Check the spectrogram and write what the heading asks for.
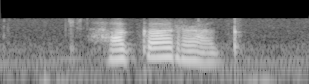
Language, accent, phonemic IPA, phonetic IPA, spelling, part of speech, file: Armenian, Eastern Armenian, /hɑkɑˈrɑk/, [hɑkɑrɑ́k], հակառակ, adjective / adverb, Hy-հակառակ.ogg
- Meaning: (adjective) opposite, contrary; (adverb) against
